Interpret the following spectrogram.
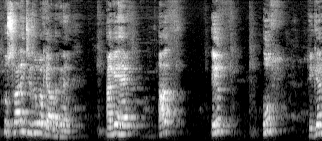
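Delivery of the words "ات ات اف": ات اف stopped short with no added vowel; clean stop. Shown as a demonstration. Teacher warns against extra sound after ت. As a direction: cut ات dead, no trailing sound. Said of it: "تھوڑی سی آواز آگے تو غلط".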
